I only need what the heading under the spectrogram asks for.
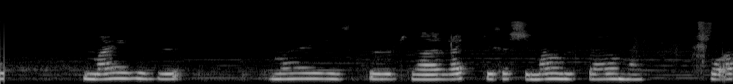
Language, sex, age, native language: Icelandic, female, 11, Icelandic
